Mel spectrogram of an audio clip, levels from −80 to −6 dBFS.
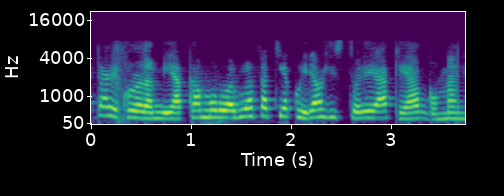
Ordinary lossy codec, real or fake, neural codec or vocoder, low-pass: none; fake; codec, 16 kHz, 1 kbps, X-Codec, HuBERT features, trained on general audio; none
